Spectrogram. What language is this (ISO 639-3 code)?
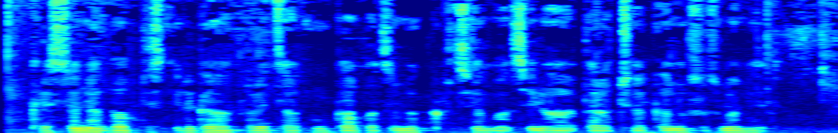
hye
